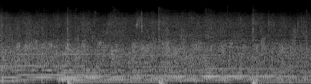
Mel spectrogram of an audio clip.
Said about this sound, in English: Let's give him another hand clap of praise today.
